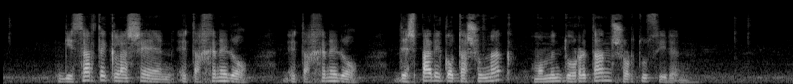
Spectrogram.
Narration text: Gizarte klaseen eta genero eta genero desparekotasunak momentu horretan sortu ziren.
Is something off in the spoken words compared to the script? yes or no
no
